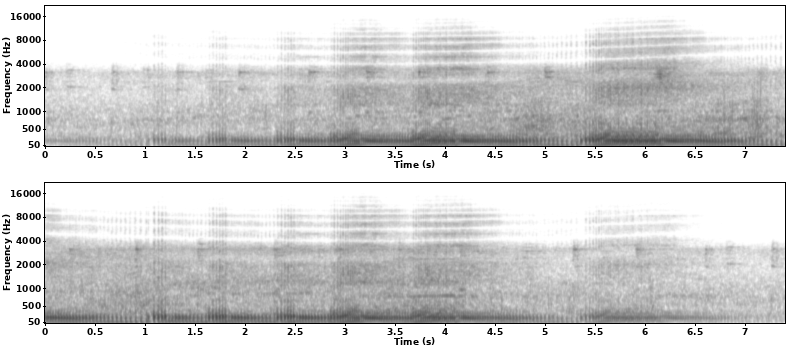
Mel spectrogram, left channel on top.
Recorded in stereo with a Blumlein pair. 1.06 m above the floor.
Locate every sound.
0.0 s a motorcycle: 40° right; by 7.4 s 40° left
